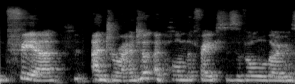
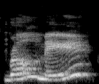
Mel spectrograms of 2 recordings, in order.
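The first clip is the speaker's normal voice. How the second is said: loud call; 4 semitones higher, 7 dB louder than usual. Acted. GM calls for a roll.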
